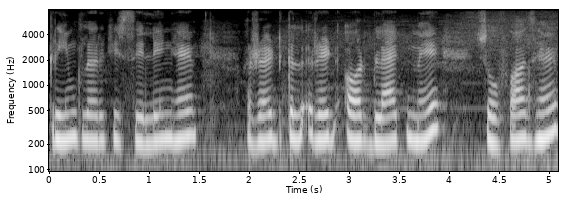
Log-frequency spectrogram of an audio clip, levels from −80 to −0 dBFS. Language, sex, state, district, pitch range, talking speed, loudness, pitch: Hindi, female, Jharkhand, Ranchi, 220-235 Hz, 155 wpm, -17 LUFS, 225 Hz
